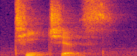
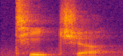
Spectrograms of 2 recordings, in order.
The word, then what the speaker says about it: teacher: videos are teachers teacher so we do this nice a bit like t-shirt t-shirt teacher the stress T teacher so remember when we stressed a syllable in a word our tone will go up maybe it will sound a little bit longer and the unstressed syllable will be nice and relaxed teacher I'm a teacher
